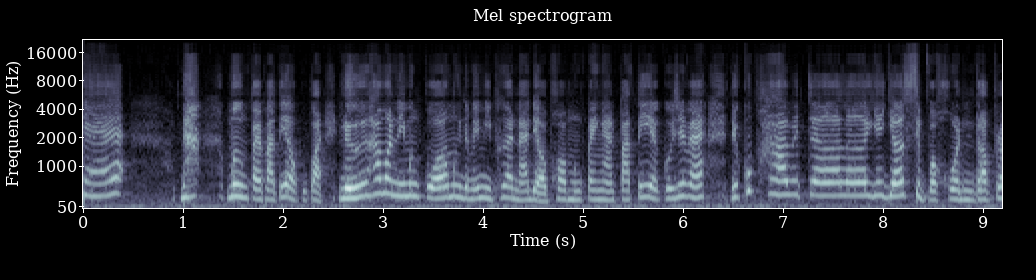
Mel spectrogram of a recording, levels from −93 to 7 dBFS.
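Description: A speech clip carrying plainly audible damage throughout that sounds like Opus compression: tones turn grainy, rough and noisy. Unlike MP3 swirl, the spectrum has few holes and extends to 20.2 kHz, likely CELT mode at a very low rate, around 16 kbps.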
